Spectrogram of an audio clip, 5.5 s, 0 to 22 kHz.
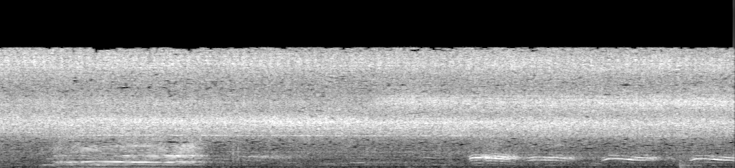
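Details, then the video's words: Female mouflon calling all at once at Tama Zoo in Japan on a summer night in August 2012; one long, quavering, harmonic bleat, a pause, then a series of shorter overlapping calls against a constant hum. "鳴くムフロン（雌）Mouflon Cry"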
